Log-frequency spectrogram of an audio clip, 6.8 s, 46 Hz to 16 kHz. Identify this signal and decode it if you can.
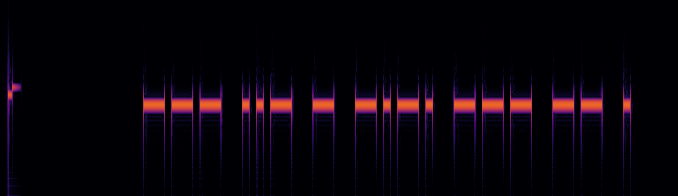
Morse code, heard as a keyed tone, about 17 wpm, 700 Hz. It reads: OUTCOME
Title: Seven Letter Words - 17wpm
